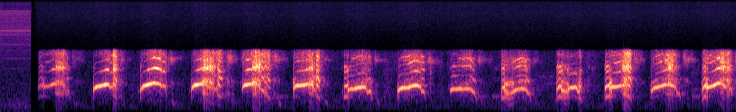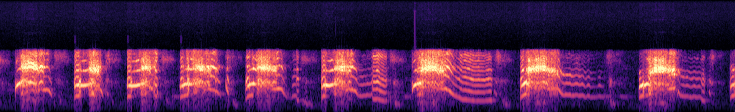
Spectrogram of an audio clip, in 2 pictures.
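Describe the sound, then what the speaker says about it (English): A newborn infant addicted to drugs at birth cries uncontrollably in a steady run of loud, close wails, each cry separated by a short gasp, going on without a break and with no other voices. "Uncontrollable crying."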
